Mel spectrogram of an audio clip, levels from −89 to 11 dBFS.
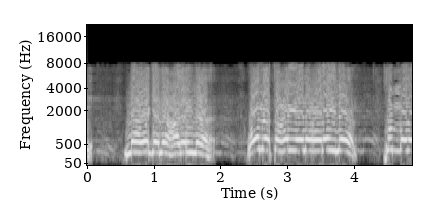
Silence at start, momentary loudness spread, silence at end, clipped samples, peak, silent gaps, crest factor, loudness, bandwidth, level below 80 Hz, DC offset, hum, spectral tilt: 0 s; 11 LU; 0 s; 7%; 0 dBFS; none; 4 dB; -4 LUFS; 8 kHz; -46 dBFS; under 0.1%; none; -4 dB/octave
